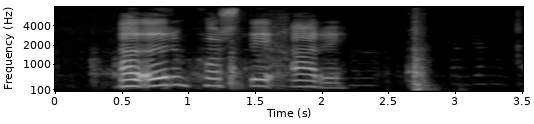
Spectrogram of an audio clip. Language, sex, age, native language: Icelandic, female, 8, Icelandic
